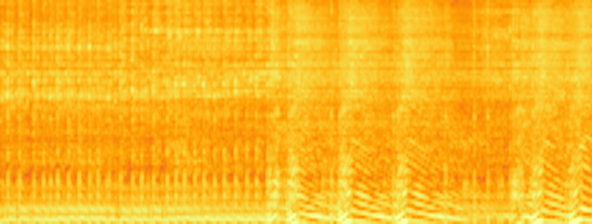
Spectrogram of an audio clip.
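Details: Auction-bought auto-tune chainsaw, not yet warm, at fast idle: steady at first, then revs swing up and down about every two-thirds of a second while the auto-tune adapts. Owner suspects a rich mixture.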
